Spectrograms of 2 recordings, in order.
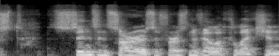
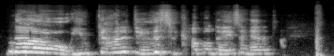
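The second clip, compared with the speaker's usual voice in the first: mock self-scolding; 10 semitones higher than usual. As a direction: berate yourself in a burst. Scolding himself in retold thought.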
